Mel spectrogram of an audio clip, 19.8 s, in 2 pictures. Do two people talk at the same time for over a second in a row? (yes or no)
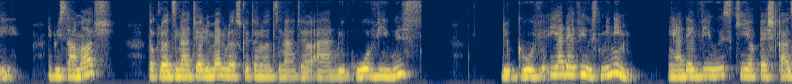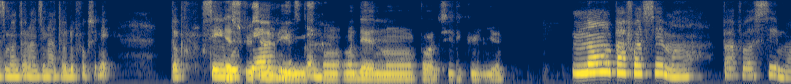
yes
